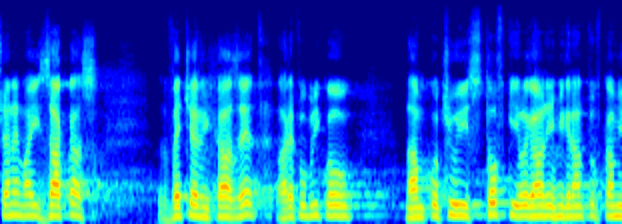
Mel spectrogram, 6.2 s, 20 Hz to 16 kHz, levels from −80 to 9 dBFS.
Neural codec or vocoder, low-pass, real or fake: autoencoder, 48 kHz, 32 numbers a frame, DAC-VAE, trained on Japanese speech; 14.4 kHz; fake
